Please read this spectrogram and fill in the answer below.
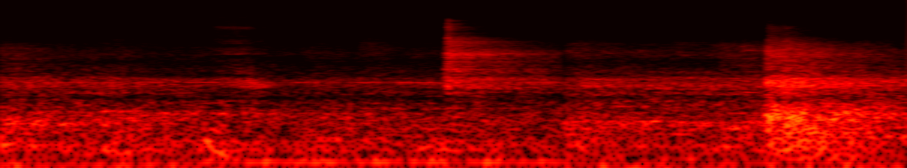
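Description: Steady gym room noise, broken by a sharp knock about three seconds in and a louder thud about five seconds in.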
